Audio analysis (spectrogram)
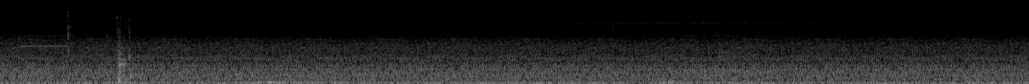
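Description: A steady, loud train rumble from Train Simulator 2021 on the Wiener Neustadt to Graz route runs throughout with a constant mechanical drone, a couple of brief clicks near the start and no talking.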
